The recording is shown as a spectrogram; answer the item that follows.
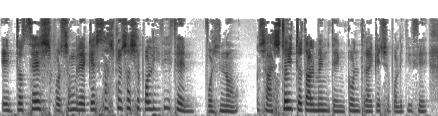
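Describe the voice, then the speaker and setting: Her voice is a woman's, dark and mellow in tone, at a medium pitch. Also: ordinary pitch variation, moderate pace, hardly any pauses. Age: 50s. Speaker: early-retired pensioner. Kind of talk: impassioned commentary.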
